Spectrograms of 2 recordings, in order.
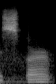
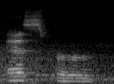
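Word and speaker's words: Sburb: If anyone is planning on trapping us inside a Spurb session anytime soon. God, it annoyed me how some people pronounced it as Esper. Like, it's yeah, it's supposed to be like suburb.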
